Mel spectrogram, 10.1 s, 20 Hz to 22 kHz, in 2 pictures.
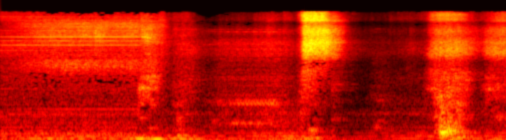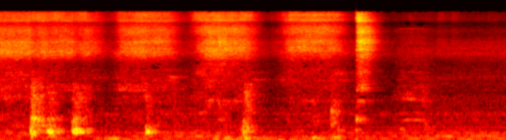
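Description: Brother Speedio W1000Xd2 CNC machining centre running with coolant spraying: the spindle and an M8 thread mill cutting aluminium at first, then short hisses about three seconds in and again near the end, with a string of irregular knocks and clunks in between as the tilting table moves the workpiece.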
